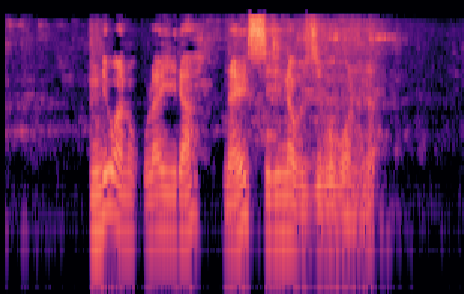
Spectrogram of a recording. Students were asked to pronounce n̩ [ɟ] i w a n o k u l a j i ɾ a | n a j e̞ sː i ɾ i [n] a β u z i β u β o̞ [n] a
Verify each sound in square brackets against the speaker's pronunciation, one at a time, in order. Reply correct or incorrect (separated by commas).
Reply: incorrect, correct, incorrect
